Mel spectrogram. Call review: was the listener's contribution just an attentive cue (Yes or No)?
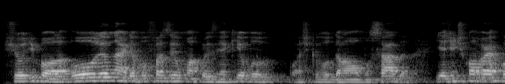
Yes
